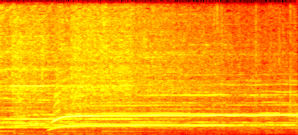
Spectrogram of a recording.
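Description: A dance song's last bars with its beat still going, as audience members let out long high whoops that rise in pitch about half a second in and hold.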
